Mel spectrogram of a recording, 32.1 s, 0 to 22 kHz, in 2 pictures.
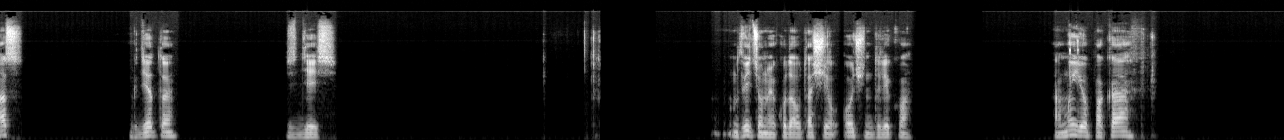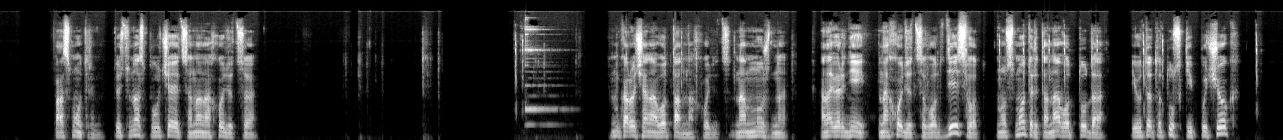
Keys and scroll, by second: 7.4 p, 14.1 0, 14.3 Return, 20.4-25.9 typing, 27.5 ctrl+2.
